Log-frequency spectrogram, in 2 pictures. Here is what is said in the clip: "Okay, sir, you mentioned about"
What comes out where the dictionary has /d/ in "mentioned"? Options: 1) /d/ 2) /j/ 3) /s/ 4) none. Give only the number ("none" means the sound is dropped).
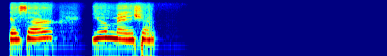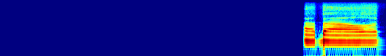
4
